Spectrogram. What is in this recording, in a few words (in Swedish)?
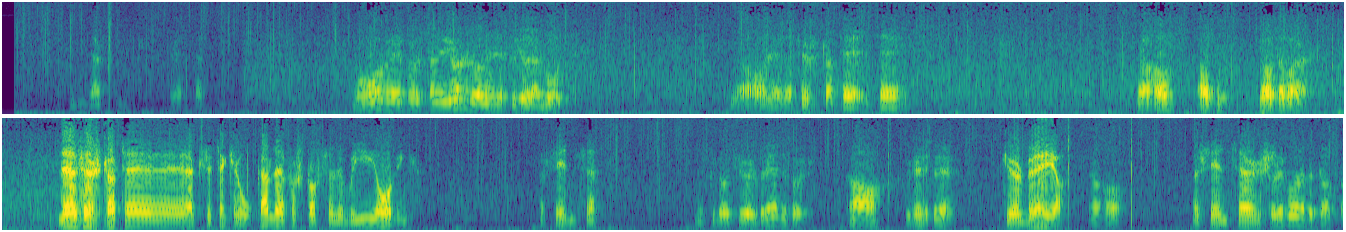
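Linsäll Hälsingland, dialekter, svenska sagor; Folkminnen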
